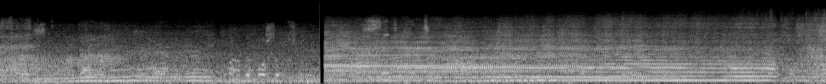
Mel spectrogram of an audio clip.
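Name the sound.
rally car accelerating on tarmac stage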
